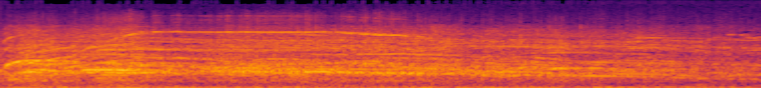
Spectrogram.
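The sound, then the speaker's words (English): A crowd cheers loudly and steadily for Dr. Hazlitt for about four seconds at the site of a planned clinic in Gladesburg, many voices shouting and whooping together in a dense roar that eases slightly toward the end. “Please, you must not cheer me. No, it is you who should be cheered.”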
